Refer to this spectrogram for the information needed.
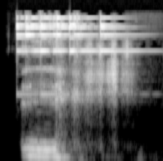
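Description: A bright bell rings once with a sustained high metallic tone that fades over about a second and a half, with a brief lower tone at the start.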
